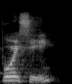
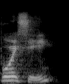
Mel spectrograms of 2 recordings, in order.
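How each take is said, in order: First: It is pronounced the way locals say it. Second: It is pronounced the way locals say it.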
